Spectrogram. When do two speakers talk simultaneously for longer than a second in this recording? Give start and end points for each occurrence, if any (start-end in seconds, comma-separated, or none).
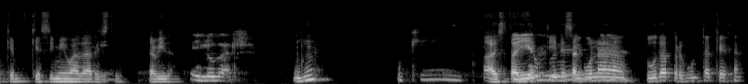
5.1-6.3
